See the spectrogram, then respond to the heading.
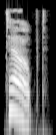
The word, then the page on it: toped: British English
